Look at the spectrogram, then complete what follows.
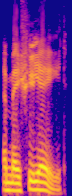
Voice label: "emaciate", American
